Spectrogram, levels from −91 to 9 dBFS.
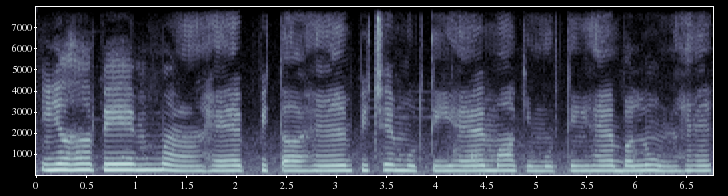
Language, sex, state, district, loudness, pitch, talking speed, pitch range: Hindi, female, Himachal Pradesh, Shimla, -14 LUFS, 240 Hz, 135 wpm, 235-255 Hz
